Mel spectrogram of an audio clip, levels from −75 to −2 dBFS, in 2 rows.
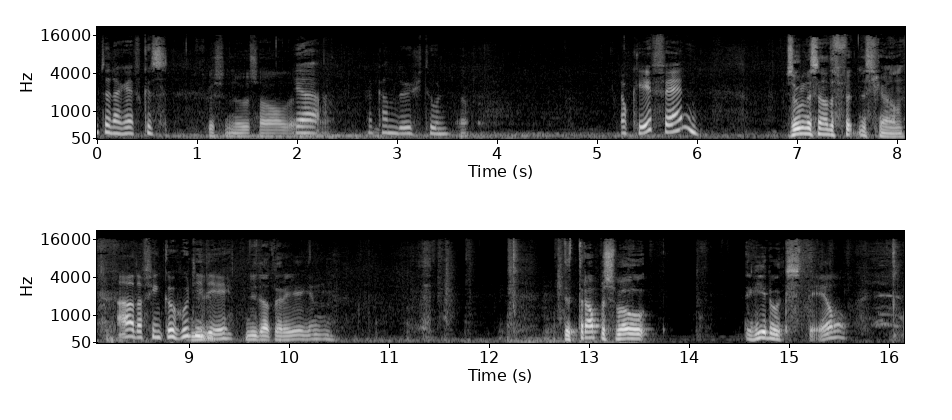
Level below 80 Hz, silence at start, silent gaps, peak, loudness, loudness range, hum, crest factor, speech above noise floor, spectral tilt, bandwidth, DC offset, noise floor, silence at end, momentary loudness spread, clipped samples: -52 dBFS; 0 s; none; -4 dBFS; -21 LUFS; 9 LU; none; 18 dB; 30 dB; -5 dB/octave; 17 kHz; under 0.1%; -51 dBFS; 0 s; 22 LU; under 0.1%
